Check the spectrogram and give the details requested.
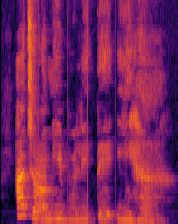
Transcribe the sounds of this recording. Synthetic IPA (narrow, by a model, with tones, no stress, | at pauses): a˦t͡ʃɔ˨ɾɔ˨mi˦bu˦li˦te˦ʔi˦ɦa˦˨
